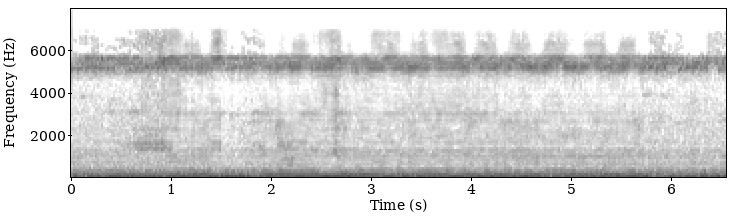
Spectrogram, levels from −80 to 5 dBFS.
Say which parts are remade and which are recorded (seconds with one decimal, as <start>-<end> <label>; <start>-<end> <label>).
0.0-0.9 recorded; 0.9-1.5 remade; 1.5-1.9 recorded; 1.9-5.7 remade; 5.7-6.6 recorded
